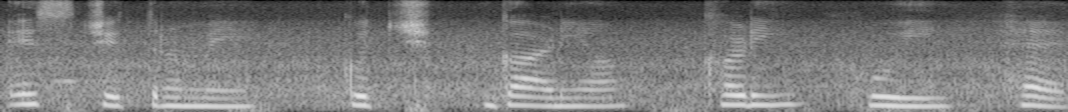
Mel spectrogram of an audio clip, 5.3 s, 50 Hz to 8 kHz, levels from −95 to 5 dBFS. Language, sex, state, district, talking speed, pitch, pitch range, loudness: Hindi, female, Madhya Pradesh, Dhar, 90 wpm, 235 Hz, 215-250 Hz, -15 LUFS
